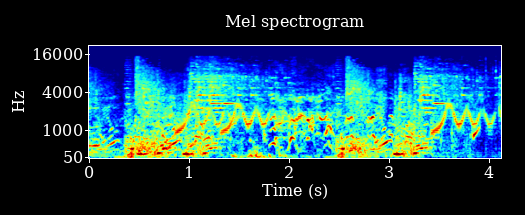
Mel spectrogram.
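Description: A dubbed comedy sound effect of cartoon-style laughter with boing-like wobbling sounds, looping about every two seconds; each round opens with a sudden hit.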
